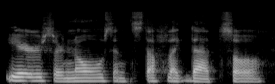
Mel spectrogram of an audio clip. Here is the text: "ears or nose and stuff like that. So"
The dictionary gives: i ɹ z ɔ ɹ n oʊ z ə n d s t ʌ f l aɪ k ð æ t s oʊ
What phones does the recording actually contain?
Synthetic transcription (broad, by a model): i ɹ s ɔ ɹ n oʊ s ə n d s t ʌ f l aɪ k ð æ t s oʊ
